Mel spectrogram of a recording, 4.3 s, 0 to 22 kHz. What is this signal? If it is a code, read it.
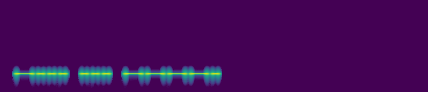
Morse code, heard as a keyed tone, about 22 wpm, 700 Hz. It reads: BS9
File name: practice / 22wpm / Three Letter-Number Combinations - 22wpm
